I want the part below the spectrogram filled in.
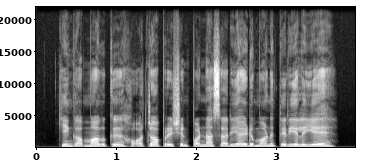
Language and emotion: Tamil, fearful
